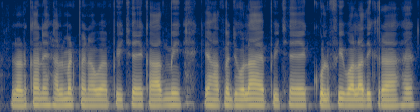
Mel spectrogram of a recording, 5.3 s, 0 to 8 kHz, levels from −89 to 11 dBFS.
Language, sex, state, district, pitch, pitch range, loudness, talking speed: Hindi, male, Jharkhand, Garhwa, 120 Hz, 120-125 Hz, -19 LUFS, 230 wpm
